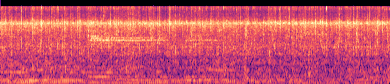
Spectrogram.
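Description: Penne pasta frying in oil in a metal pan, a steady sizzling hiss.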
